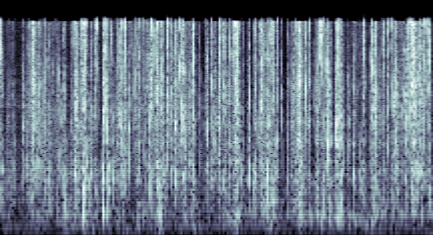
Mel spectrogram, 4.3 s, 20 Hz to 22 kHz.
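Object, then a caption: Plastic bag of foil-wrapped chocolate coins. A small clear-and-printed plastic candy bag (142 g) full of foil-wrapped chocolate coins is squeezed and crinkled with fingertips and long dark nails. Dense, bright crackling and crinkling runs almost continuously, with little low end and quick, sharp peaks.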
